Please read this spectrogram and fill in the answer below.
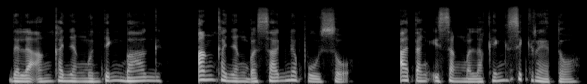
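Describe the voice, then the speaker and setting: A Filipino woman narrates a scripted love story in a lowish voice. Her delivery is measured and dramatic, set in short phrases with pauses. The sound is close and dry. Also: darkish tone, dry recording.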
